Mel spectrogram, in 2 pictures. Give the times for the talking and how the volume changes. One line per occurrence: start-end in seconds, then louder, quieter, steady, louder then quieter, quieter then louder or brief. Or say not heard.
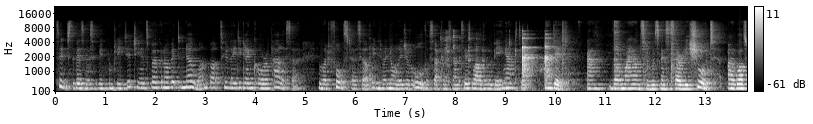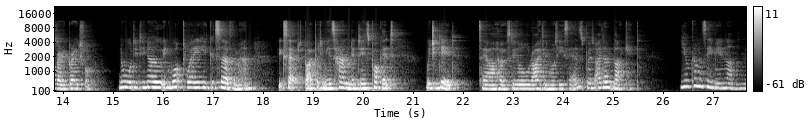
0.0-25.6 louder
26.4-27.6 brief.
